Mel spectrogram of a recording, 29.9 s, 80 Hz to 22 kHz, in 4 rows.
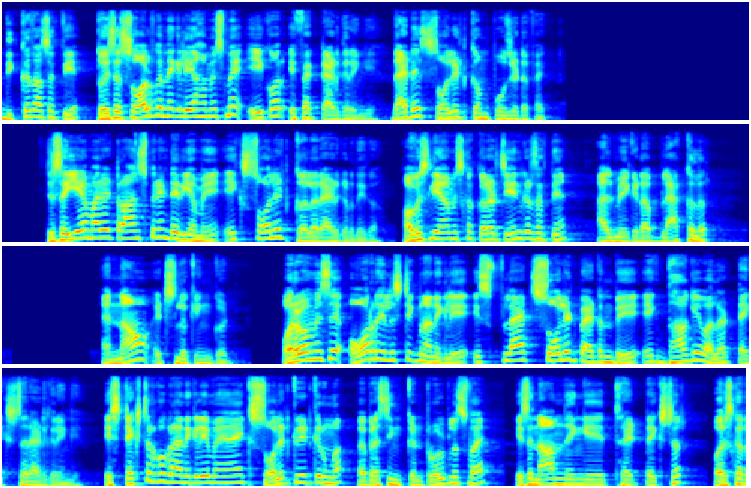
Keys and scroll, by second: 4.6-5.8 typing, 6.3 ctrl+a, 8.3 space, 19.6 space, 20.9 shift+/, 26.8 ctrl+y.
